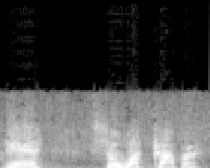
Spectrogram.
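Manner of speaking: loud, high, sneering retort; defiant shout. Acted. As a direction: snap back at the copper, loud and cocky. Suspect defies cop in interrogation.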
